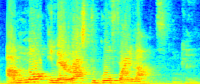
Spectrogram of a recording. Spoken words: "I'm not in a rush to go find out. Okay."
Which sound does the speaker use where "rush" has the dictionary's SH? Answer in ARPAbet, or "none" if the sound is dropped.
S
